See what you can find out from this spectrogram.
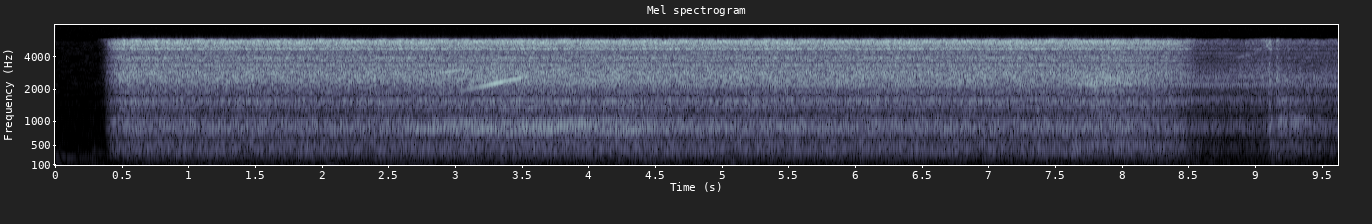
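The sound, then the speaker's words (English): A steam engine builds up steam: a loud, steady hiss of escaping steam starts abruptly and holds for several seconds, constant, then dips briefly near the end. “Let's get her steamed up.”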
